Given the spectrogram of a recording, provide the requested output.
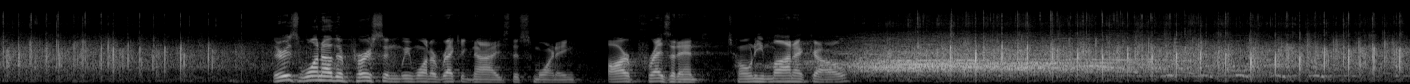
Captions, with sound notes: There is one other person we want to recognize this morning, our president, Tony Monaco. (audience cheering and applauding)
